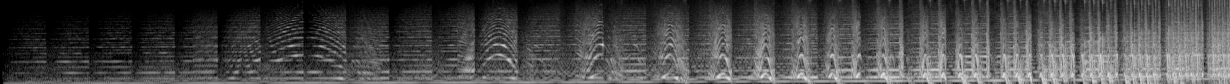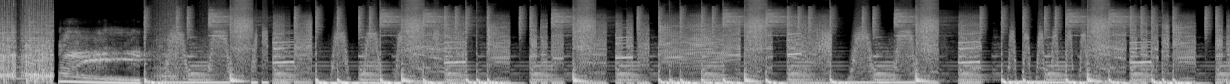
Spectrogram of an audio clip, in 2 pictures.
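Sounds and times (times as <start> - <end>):
goofy dubstep intro music: 4.5 - 12.9, 13.8 - 24.5.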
